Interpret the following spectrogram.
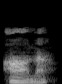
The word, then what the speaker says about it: Anna: she pronounced Ed it with a long first syllable Anna I am one of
